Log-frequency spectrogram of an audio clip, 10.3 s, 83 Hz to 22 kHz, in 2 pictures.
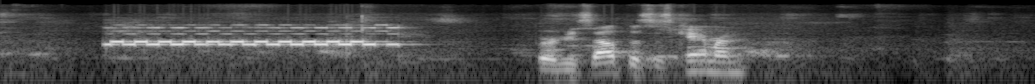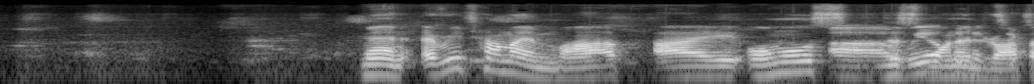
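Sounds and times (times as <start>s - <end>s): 
telephone ringing with electronic trill: 0.5s - 2.2s
speech: 2.7s - 3.9s, 7.0s - 10.3s.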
